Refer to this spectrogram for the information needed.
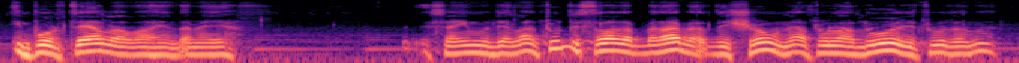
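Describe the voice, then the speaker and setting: A man's voice: fairly high pitch, mellow. A man in his nineties in a documentary interview, recounting a rainy journey in loose, chatty bursts. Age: 90s.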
